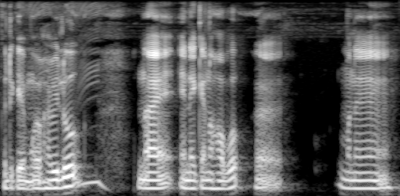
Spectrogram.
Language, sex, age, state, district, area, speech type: Assamese, male, 30-45, Assam, Darrang, rural, spontaneous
